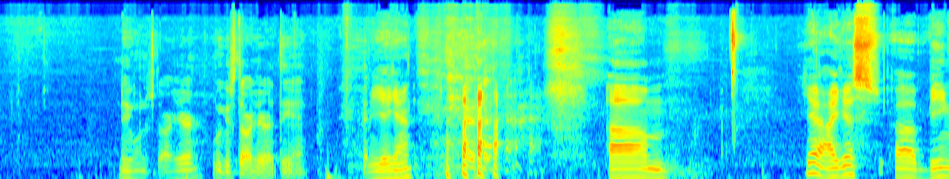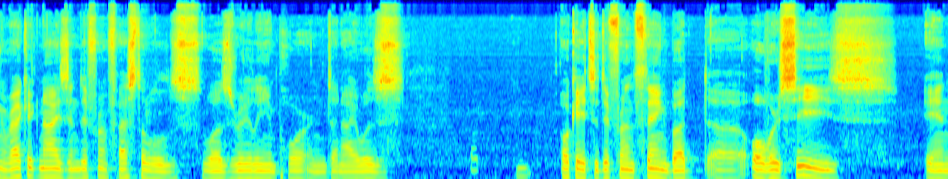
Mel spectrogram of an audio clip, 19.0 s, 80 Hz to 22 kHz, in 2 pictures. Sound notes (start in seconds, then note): 4.2 laughing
